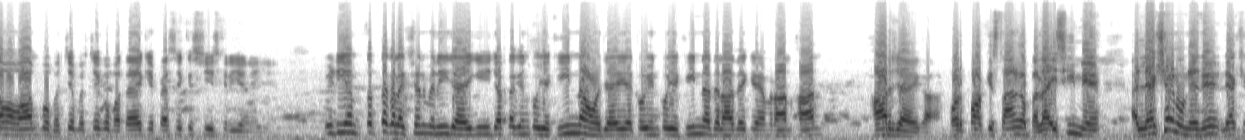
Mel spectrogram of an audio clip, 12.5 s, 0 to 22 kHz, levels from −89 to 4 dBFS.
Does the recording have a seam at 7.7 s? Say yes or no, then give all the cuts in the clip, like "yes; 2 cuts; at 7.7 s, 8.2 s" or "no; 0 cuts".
no; 1 cut; at 9.4 s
